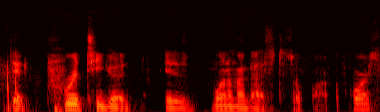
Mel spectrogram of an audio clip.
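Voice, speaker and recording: A man's voice: lowish voice, big pitch swings, normal speed, background noise. Man rambling through a lo-fi toy haul. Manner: rambling, with many fillers. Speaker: toy collecting vlogger. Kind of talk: casual haul vlog. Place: indoors, camera pointed at toys on a carpeted floor.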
